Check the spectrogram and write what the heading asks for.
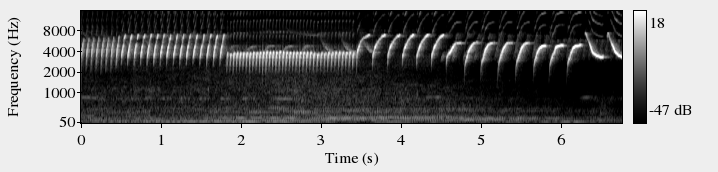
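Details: Canary performing a training song: a quick pulsed high trill, a smooth lower rolling trill, then a series of loud downward-sweeping whistles about four per second.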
